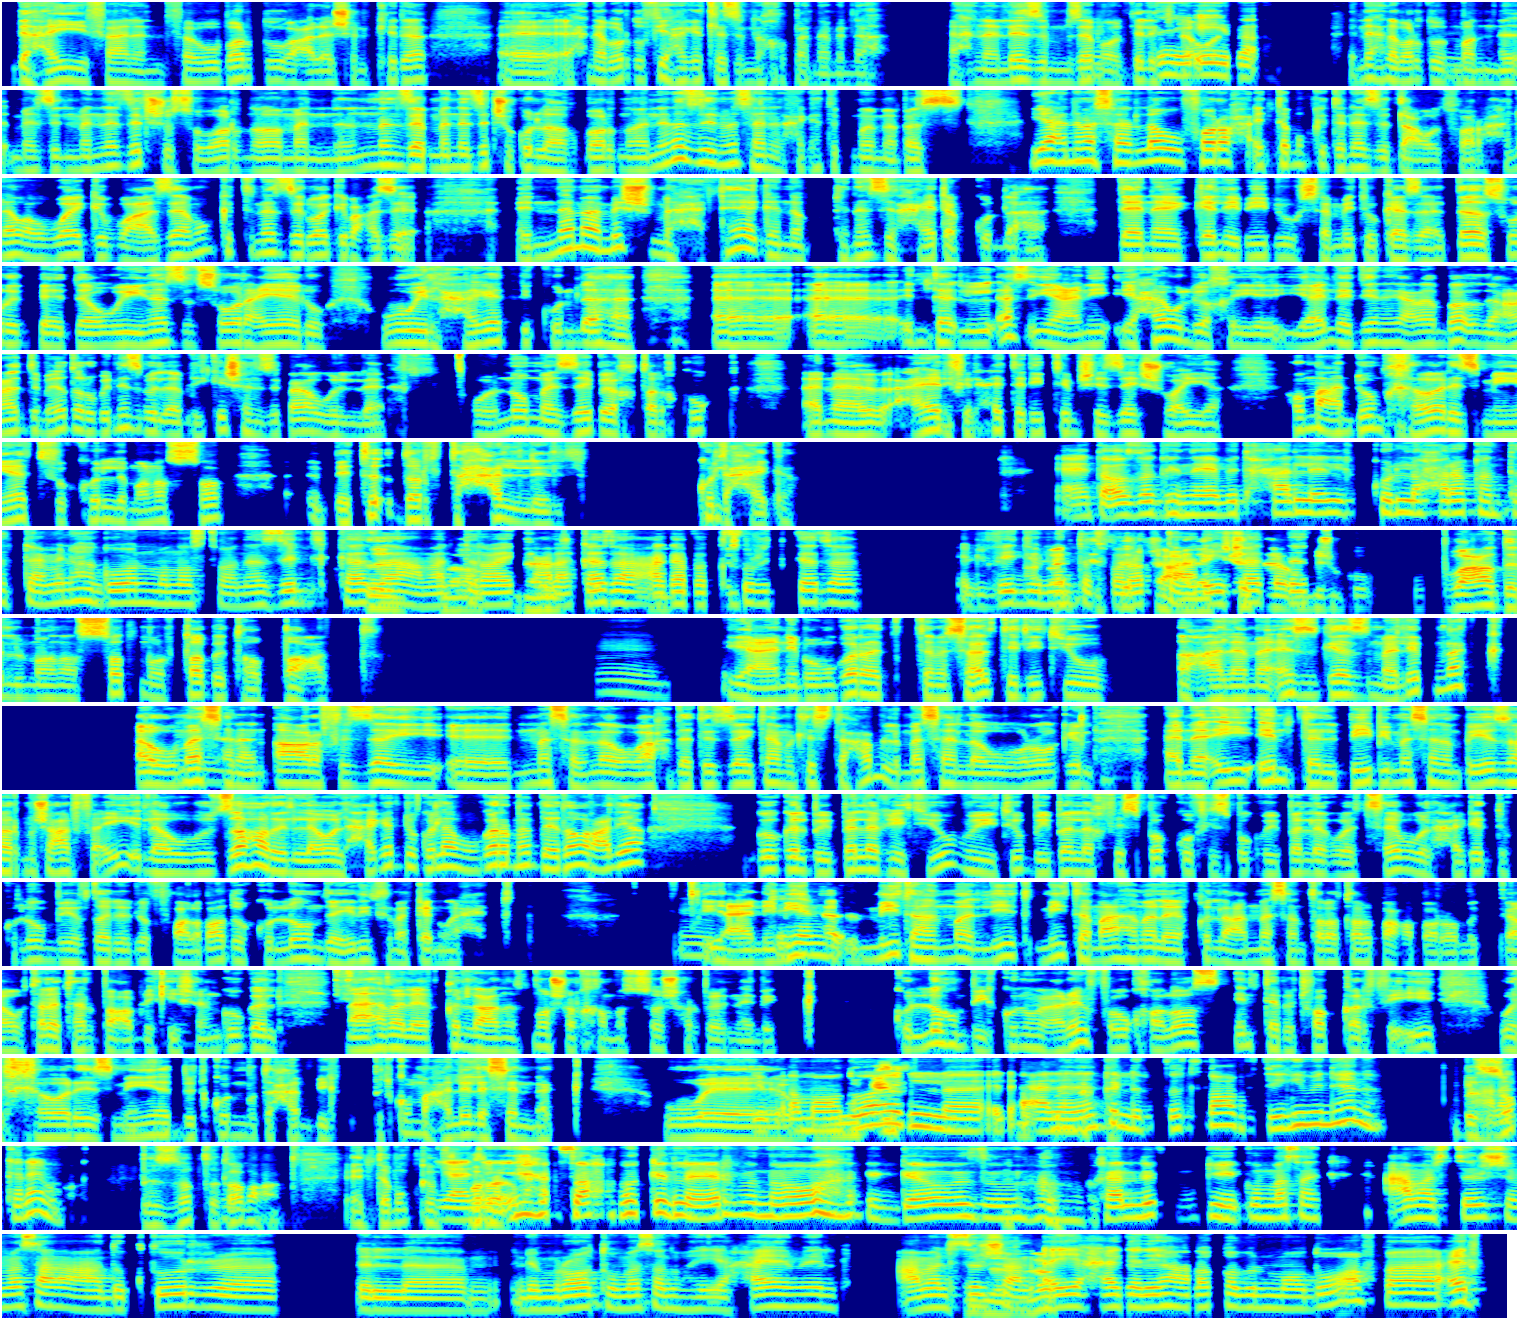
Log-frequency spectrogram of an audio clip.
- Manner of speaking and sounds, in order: in English: "بيبي"; in English: "للأبليكيشنز"; tsk; tapping; in English: "لايك"; unintelligible speech; in English: "سيرش"; unintelligible speech; in English: "test"; in English: "البيبي"; in English: "أبلكيشن"; other background noise; laughing while speaking: "يعني صاحبك اللي عرفوا إن هو اتجوز وخلّف"; chuckle; laugh; in English: "سيرش"; in English: "سيرش"
- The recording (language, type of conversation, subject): Arabic, podcast, إزاي المجتمعات هتتعامل مع موضوع الخصوصية في المستقبل الرقمي؟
